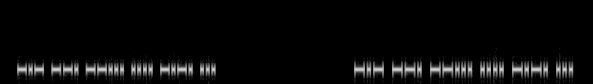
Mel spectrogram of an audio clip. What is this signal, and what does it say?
Morse code, heard as a keyed tone, about 37 wpm, 700 Hz. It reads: KG7HCS KG7HCS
